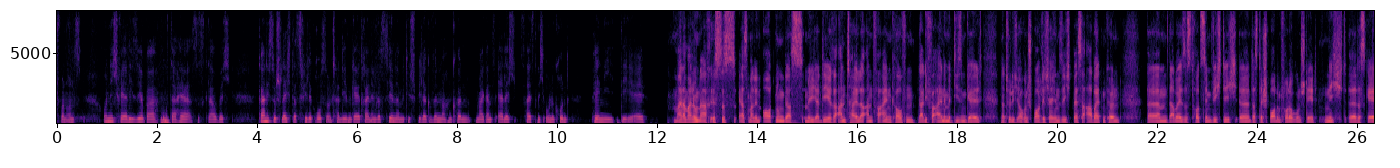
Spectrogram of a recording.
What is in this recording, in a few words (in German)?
Umfrage Eishockey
